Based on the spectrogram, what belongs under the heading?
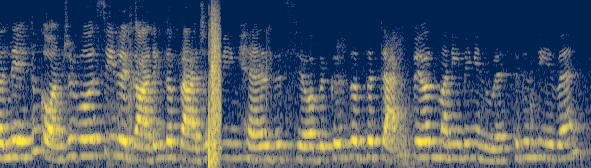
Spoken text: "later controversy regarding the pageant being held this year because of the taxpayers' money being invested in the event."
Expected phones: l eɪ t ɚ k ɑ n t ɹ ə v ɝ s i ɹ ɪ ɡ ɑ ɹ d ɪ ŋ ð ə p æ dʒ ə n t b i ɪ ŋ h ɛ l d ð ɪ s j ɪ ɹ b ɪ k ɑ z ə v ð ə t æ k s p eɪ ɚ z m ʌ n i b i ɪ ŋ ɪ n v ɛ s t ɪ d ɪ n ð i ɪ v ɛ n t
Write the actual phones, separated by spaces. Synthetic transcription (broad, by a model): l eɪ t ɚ k ɑ n t ɹ ə v ɝ s i ɹ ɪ ɡ ɑ ɹ d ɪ ŋ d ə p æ dʒ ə t b i ɪ ŋ h ɛ l d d ɪ s j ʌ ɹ b ɪ k ɑ z ə v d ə t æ k s p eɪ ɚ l m ʌ n i b i ɪ ŋ ɪ n v ɛ s t ɪ d ɪ n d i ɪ v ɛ n t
